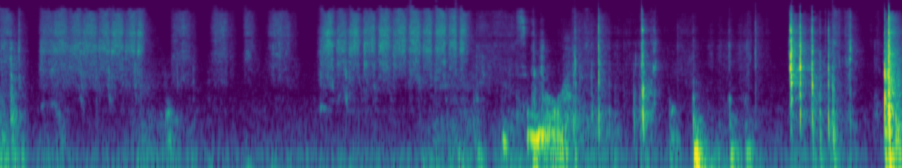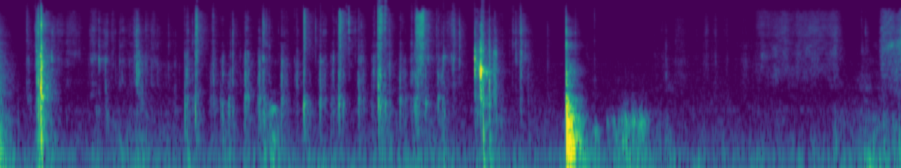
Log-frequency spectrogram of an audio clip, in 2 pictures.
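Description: A small sponge loaded with Distress Oxide ink rubbed and dabbed onto white cardstock, a scratchy rubbing in a few short stretches. In the middle comes a run of sharp clicks and taps as the spray bottle and sponge are handled.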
